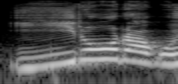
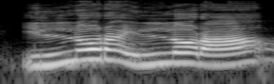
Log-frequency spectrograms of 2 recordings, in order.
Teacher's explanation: 자, 그래서 이 이르라고 할 때 이 르가 리을로 바뀌니까 앞말의 받침으로 리을 하나 오고 뒷말 초성으로 리을 하나 보내서 일러가 되는 거예요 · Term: 르 불규칙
